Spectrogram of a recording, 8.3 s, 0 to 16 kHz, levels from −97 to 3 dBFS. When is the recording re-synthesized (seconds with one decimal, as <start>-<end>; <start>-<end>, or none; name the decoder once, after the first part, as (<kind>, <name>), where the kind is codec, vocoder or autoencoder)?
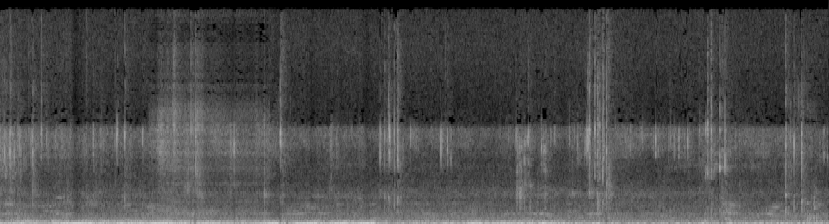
1.5-2.7 (autoencoder, DAC-VAE)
